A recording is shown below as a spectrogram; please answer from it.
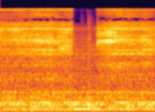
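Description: Turning tool cutting into a spinning glued-up oak and maple vase blank on a wood lathe: a steady rasping cut as decorative grooves are turned. The cut eases briefly about a second in, then bites again.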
